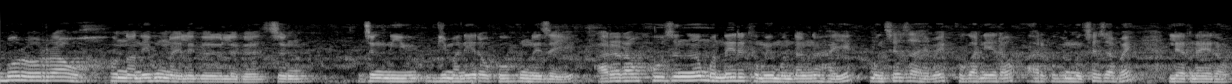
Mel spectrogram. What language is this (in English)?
Bodo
